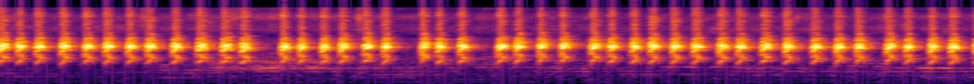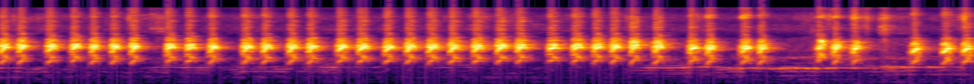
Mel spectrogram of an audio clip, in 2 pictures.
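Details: Boisterous fighter yellow-vented bulbul delivering a long rolling song used as a lure for wild bulbuls: nearly ten seconds of fast, repeated nasal chatter, steady and dense, with a few brief gaps and a changed note near the end.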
